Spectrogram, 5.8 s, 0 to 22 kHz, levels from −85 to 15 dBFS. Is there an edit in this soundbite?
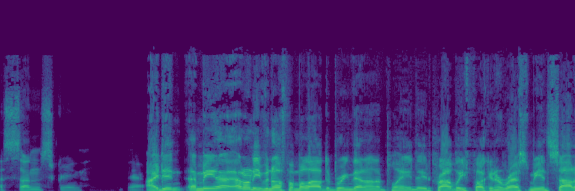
no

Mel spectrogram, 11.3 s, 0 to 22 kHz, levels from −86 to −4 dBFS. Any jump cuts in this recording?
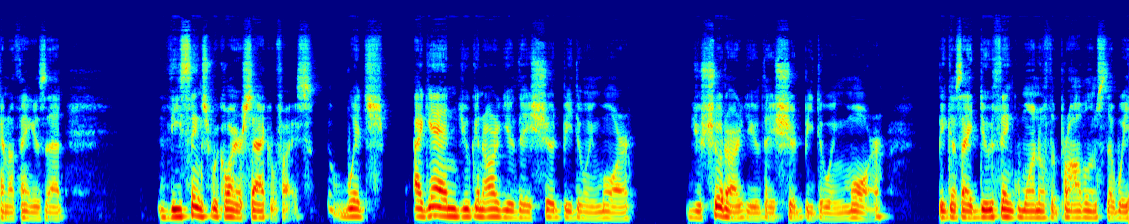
yes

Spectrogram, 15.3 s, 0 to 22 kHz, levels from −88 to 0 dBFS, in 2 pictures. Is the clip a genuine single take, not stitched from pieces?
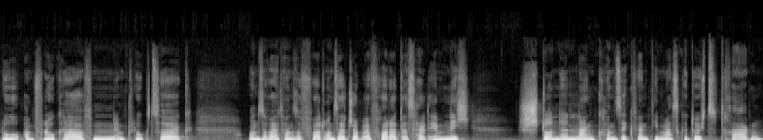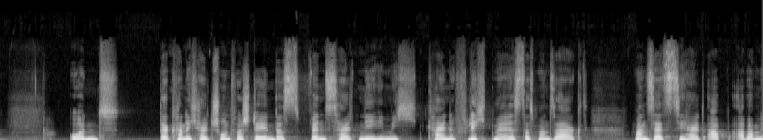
yes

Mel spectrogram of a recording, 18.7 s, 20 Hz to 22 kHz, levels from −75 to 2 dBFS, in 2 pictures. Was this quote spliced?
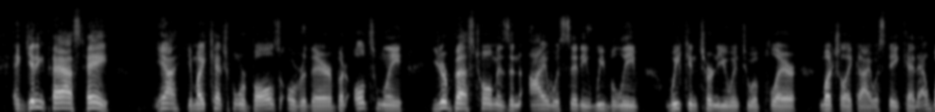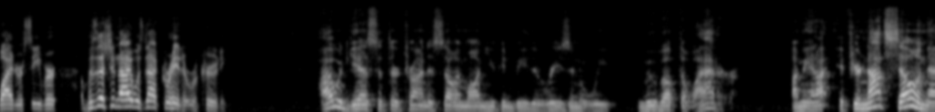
no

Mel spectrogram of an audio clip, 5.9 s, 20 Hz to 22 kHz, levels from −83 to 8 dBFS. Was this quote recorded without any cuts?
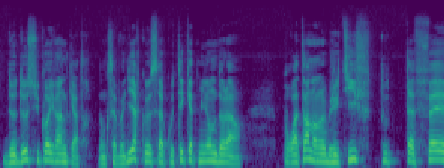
no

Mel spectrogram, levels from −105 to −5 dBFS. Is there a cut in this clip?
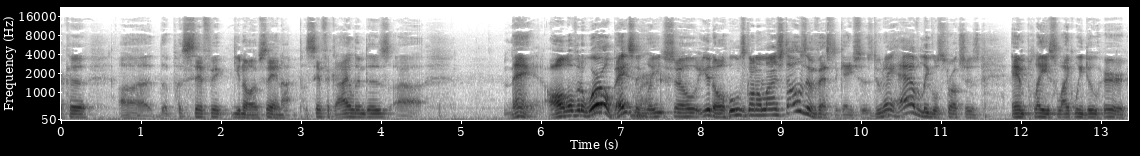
no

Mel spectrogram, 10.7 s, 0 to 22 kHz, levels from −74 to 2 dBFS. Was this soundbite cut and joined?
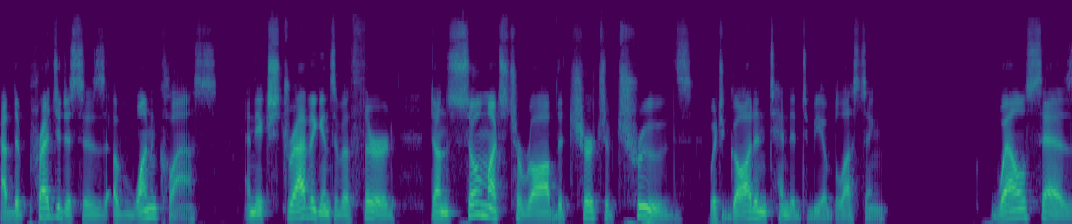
yes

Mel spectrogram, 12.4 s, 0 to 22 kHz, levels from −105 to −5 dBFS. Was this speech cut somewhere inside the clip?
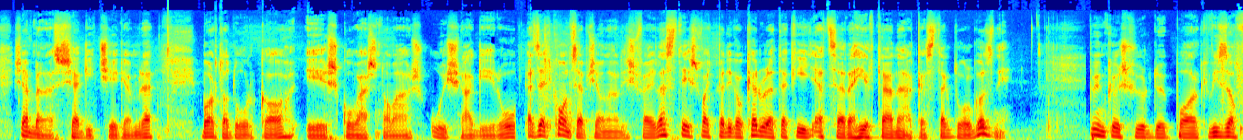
yes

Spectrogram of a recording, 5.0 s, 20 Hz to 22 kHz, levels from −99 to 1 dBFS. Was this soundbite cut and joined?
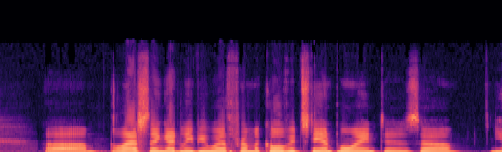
no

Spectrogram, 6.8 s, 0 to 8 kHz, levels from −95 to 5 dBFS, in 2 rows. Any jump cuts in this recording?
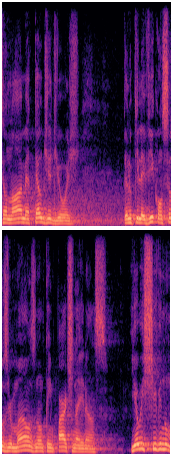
yes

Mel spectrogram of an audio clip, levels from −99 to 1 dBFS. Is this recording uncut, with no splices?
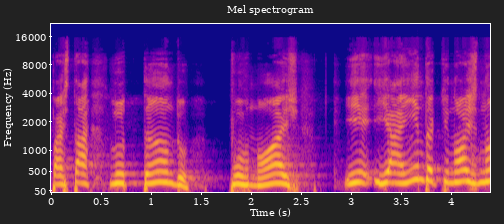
no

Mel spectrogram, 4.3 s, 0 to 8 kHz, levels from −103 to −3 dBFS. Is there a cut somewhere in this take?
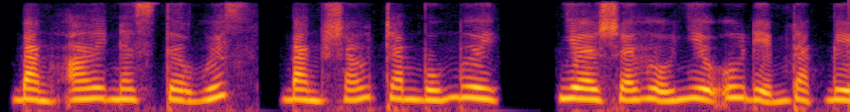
no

